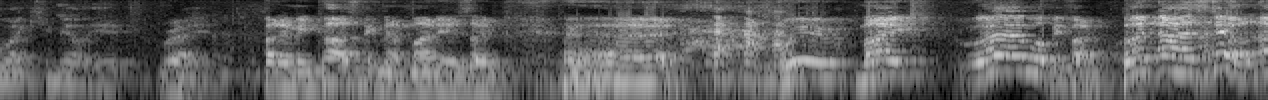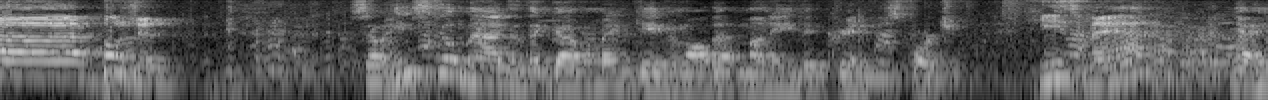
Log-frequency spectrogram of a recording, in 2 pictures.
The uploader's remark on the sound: Recorded live in Sacramento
